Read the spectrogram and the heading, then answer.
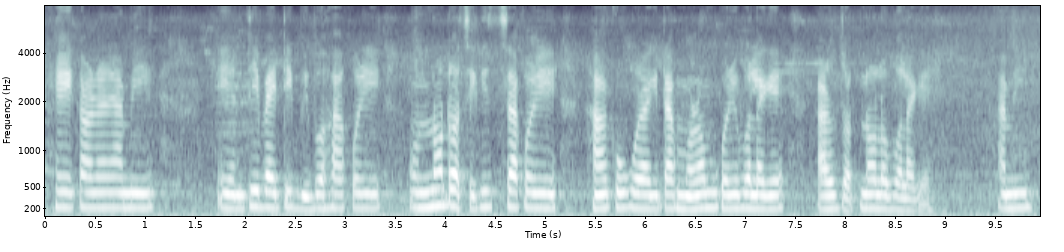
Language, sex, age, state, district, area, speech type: Assamese, female, 60+, Assam, Dibrugarh, rural, spontaneous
